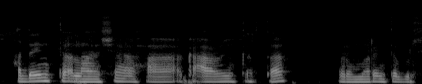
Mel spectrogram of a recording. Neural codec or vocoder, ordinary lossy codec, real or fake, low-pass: none; MP3, 96 kbps; real; 9.9 kHz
